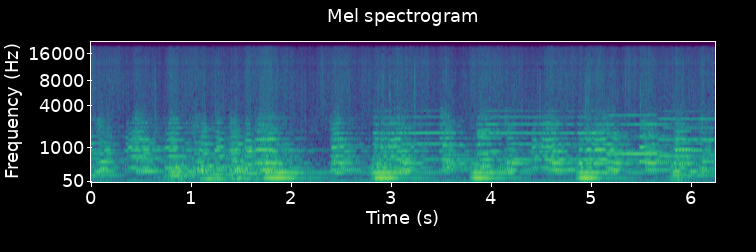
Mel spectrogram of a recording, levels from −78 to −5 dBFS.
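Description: At about 1.65 s there's a sudden skip where roughly a twentieth of a second of audio vanishes and the two sides butt straight together with no gap. That's likely audio missing between chunks, with a chunk boundary every 2 s dropping a slice during the handover.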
